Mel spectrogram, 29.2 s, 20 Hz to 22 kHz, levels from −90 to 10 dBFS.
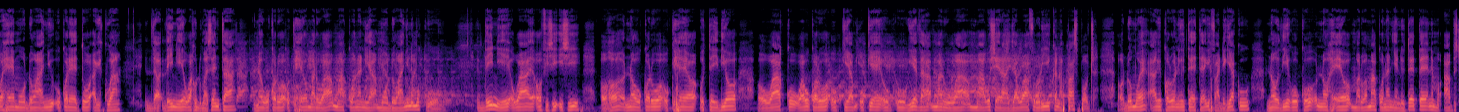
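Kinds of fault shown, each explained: Feedback echo between two devices: a second device replays the speech into this microphone, so words return at a steady interval of about 0.3 seconds, up to about 9 dB below the speech. Unlike reverberation's continuous smear, these are distinct, evenly spaced repeats.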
